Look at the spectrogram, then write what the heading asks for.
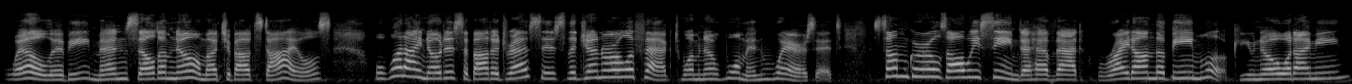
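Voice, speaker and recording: A woman's voice: high voice, unhurried, sharp tone, no room sound. A woman playing a genial, salesmanlike radio announcer delivering 1940s-style advertising. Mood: genial, persuasive.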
